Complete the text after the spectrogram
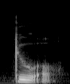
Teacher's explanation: it ends with a dark L, because the L is after a vowel at the end of a word.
